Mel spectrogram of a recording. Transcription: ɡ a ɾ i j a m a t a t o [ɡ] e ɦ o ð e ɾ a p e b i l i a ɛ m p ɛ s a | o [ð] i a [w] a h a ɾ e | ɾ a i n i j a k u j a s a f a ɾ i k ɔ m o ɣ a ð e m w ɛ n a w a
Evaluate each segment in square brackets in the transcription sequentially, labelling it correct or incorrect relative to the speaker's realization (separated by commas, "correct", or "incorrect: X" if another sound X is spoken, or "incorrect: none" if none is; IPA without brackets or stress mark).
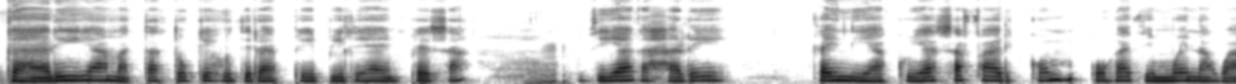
incorrect: k, correct, incorrect: ɣ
